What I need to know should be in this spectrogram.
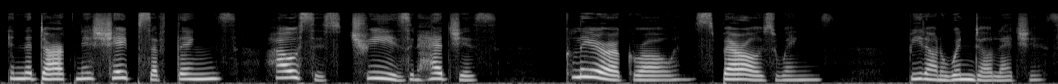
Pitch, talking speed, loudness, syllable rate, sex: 235 Hz, 110 wpm, -18 LUFS, 3.2 syllables/s, female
